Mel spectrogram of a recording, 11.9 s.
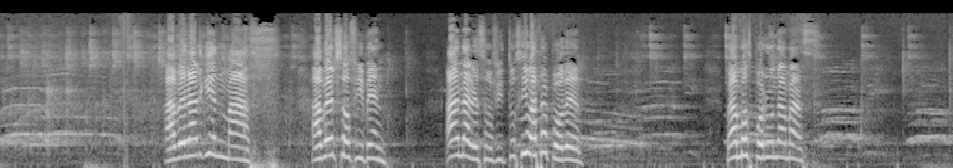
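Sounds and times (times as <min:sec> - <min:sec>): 
audience applause: 0:00.0 - 0:02.8
speech: 0:02.1 - 0:03.3, 0:03.9 - 0:04.9, 0:05.6 - 0:07.4, 0:09.1 - 0:10.2.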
